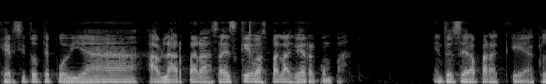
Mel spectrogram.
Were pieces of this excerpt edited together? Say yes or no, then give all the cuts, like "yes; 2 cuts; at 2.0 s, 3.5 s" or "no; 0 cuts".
no; 0 cuts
